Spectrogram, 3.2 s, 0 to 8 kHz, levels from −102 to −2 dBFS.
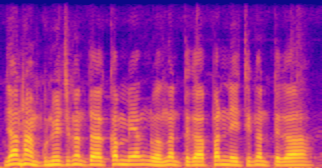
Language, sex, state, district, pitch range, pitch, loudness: Wancho, male, Arunachal Pradesh, Longding, 170-190 Hz, 180 Hz, -13 LUFS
